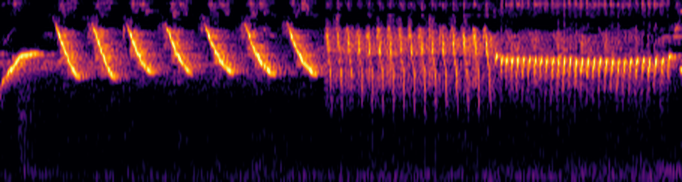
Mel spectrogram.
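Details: Canary song of seven loud swooping whistled notes at a regular pace, followed by a rapid buzzy trill and then a very fast, even, high rattle, with faint background noise.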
